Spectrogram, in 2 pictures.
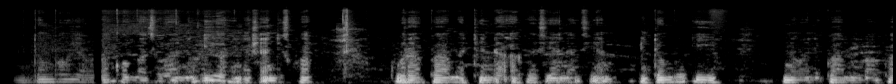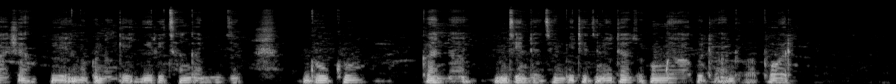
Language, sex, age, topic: Ndau, male, 25-35, health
